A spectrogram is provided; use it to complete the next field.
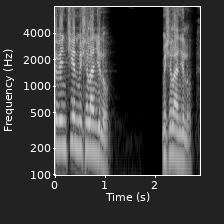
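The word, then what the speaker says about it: Michelangelo: मिशेलांजेलो, माइकल एंजेलो लिख लो, वही मिशेलांजेलो हो जाएगा।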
